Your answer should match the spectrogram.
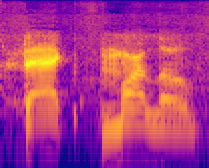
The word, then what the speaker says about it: Fac Marlo: Yeah, it's Fac Marlo. FAC standing for Family Always Counts.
